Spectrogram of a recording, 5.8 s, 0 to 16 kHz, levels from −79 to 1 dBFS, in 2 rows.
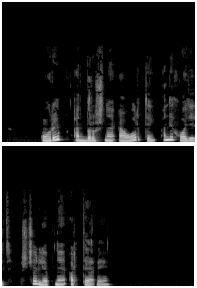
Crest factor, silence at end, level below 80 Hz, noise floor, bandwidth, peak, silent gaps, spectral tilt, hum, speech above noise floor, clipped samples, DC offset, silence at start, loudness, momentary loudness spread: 18 dB; 1.3 s; -76 dBFS; -76 dBFS; 10.5 kHz; -6 dBFS; none; -6.5 dB/octave; none; 53 dB; under 0.1%; under 0.1%; 0.6 s; -23 LUFS; 7 LU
